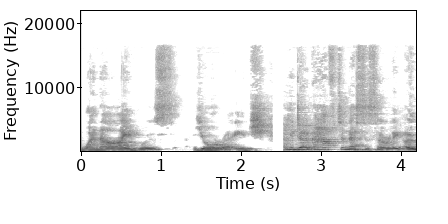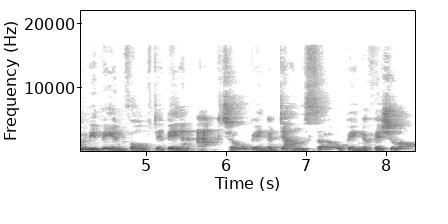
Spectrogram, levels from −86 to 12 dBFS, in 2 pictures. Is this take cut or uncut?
cut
